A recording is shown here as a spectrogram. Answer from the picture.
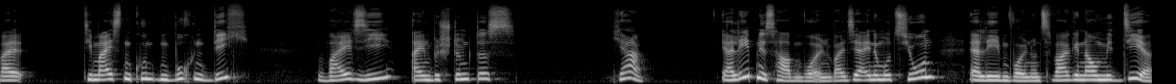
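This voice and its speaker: A woman with a fairly high pitch and a dark, mellow tone talks at a fairly slow pace, with long, frequent pauses. Her intonation is lively, and the recording is very clean with a silent background. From Russia. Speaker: DJ and business coach, podcast host. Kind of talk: solo podcast monologue, coaching advice.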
